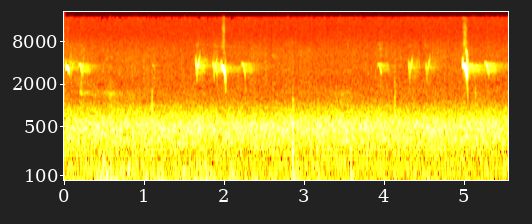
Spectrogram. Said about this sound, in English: This is the vocalizations of a wild bird that's here up in the big pine tree above the net. Wild bird calls and decoys respond.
